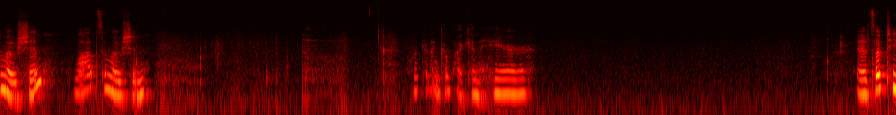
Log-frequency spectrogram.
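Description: A woman talks calmly and closely into a microphone.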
